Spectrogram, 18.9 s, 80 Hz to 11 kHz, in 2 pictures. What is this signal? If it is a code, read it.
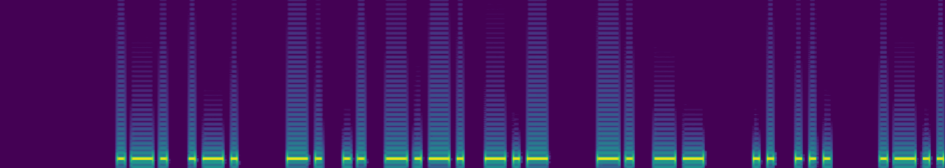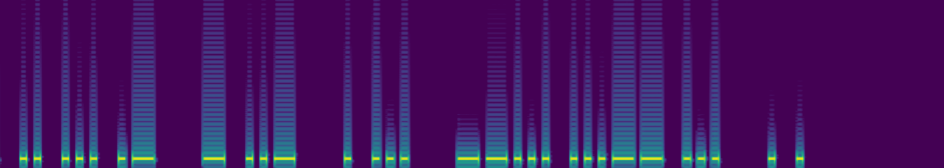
Morse code, heard as a keyed tone, about 17 wpm, 700 Hz. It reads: RR NICK NM IS LISA TU ES 73S EE
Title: SOTA QSO Practice 17wpm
